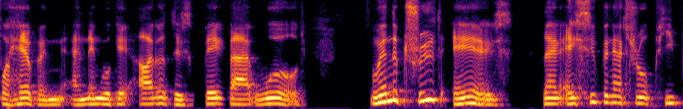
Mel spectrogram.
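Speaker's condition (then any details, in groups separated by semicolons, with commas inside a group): Cleft palate; speech impediment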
